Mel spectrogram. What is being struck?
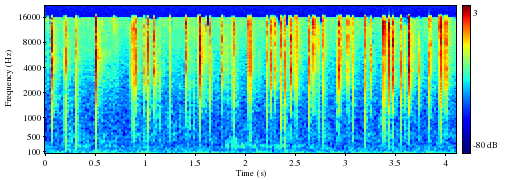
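Metal tin canister with plastic lid.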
